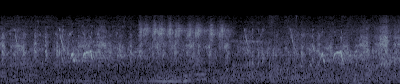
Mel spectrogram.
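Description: Bush birdsong: several small birds chirping and singing, with many short, high calls overlapping throughout.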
